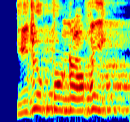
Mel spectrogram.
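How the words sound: It is shouted like an exclamatory cheer. Long live the hypocrites.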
